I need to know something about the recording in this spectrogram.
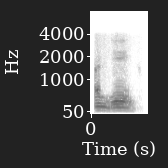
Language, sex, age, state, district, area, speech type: Punjabi, male, 30-45, Punjab, Fazilka, rural, conversation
